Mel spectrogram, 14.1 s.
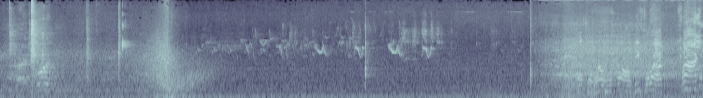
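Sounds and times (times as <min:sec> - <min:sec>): low rumble: 0:02.0 - 0:05.8
small birds chirping: 0:04.0 - 0:10.8.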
